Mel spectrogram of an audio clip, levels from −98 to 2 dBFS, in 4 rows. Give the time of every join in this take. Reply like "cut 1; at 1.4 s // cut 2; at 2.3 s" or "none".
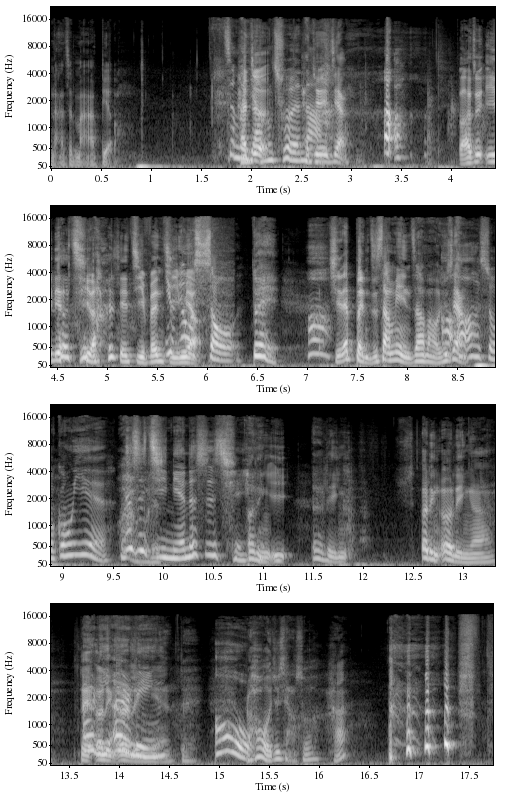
cut 1; at 4.1 s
